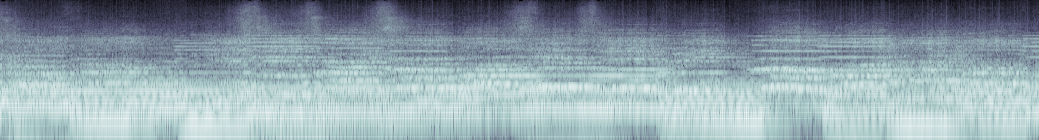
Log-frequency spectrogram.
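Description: Congregation singing a hymn together in slow, long held notes.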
